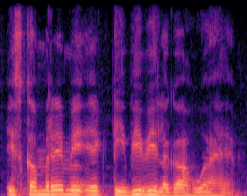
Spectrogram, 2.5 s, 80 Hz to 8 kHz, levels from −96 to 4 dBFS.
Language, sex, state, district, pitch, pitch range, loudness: Hindi, male, Jharkhand, Ranchi, 160 Hz, 140-165 Hz, -16 LUFS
